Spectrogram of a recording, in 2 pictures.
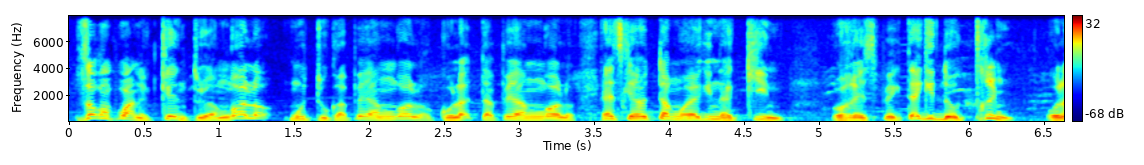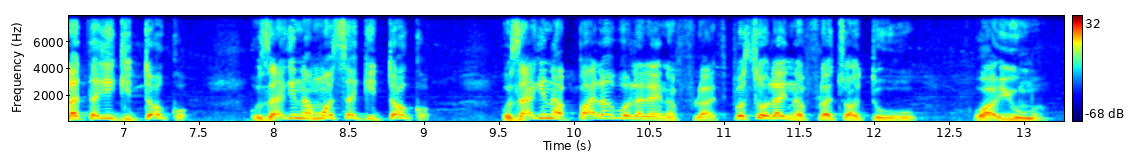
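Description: A man's voice: sits high, animated, fast talker. A man giving emphatic commentary, repeating phrases and chanting fillers. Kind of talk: animated commentary mixing Lingala and French.

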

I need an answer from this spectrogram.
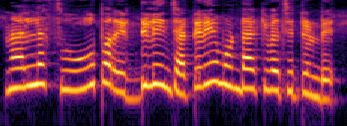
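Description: A woman's voice: very high voice, animated, very fast, no room sound. A woman voicing a harried cartoon mother who scolds her bickering daughters. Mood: scolding. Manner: scolding, exasperated, sighing.

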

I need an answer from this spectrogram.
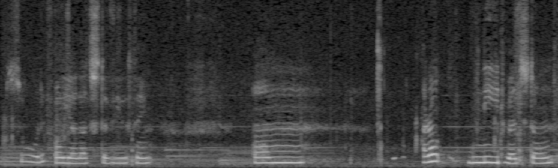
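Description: Sitting at a table indoors, a young girl narrates her mobile gameplay casually, rambling with plenty of fillers and slipping into half-whispers. Her voice sits high and mellow, and the audio is poor, captured by a device camera filming a handheld screen.

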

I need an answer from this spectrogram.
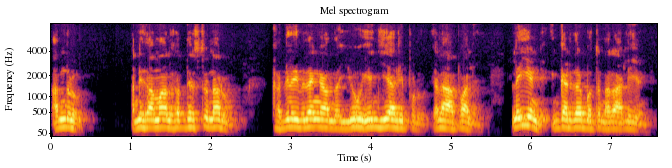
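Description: A man's voice: on the high side, steady tone, brisk. A man giving a devotional story discourse, retelling it in an emotive, dramatic, pleading way. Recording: dull lo-fi recording.

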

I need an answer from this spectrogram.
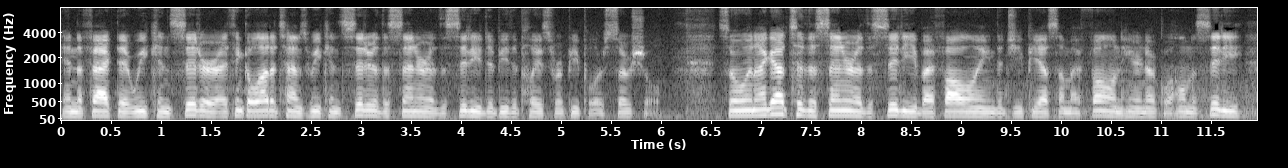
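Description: A traveling street musician in his thirties muses aloud from inside his car to a dashboard camera, a loose, reflective vlog monologue full of fillers. His voice is mid-range, a little fast, and fairly bright.

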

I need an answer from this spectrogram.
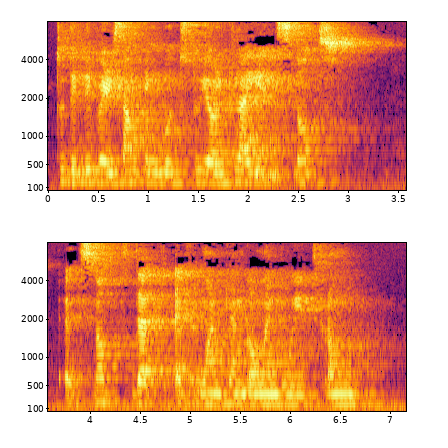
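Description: A Bulgarian woman in her thirties, a non-native English speaker with a Bulgarian accent, gives an earnest interview testimonial as a course graduate, full of fillers and repetitions. Her fairly low, slightly mellow voice is completely flat and measured in pace. A distant camera mic in an echoey room catches her along with slight background noise.

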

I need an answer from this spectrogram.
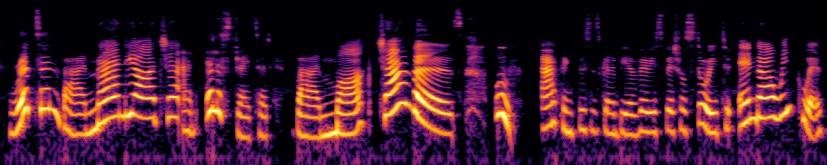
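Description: Slow, expressive woman reading a storybook. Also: sits high. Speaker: teacher reading aloud.

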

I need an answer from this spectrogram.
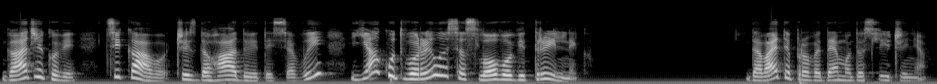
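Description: Lively, encouraging woman teaching children. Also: medium pitch, moderate pace, soft background music. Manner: encouraging, patient, addresses children warmly. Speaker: primary school teacher. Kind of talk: recorded online lesson for second graders.

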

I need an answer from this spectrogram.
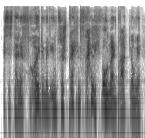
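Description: A man's voice: mid-range voice, animated, fairly quick, slightly rough, dry recording. A man voicing an overjoyed old male miser, exclaiming giddily in a storybook reading. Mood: eager. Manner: exclaiming, breathless and giddy.

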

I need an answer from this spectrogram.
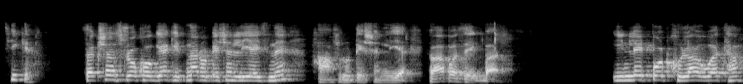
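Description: A man's voice: sits high, very animated, normal speed, fairly bright tone, muffled recording. A young man teaching an engineering class, asking questions and answering them himself, often repeating the key points. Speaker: engineering tutor. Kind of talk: whiteboard lecture.

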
